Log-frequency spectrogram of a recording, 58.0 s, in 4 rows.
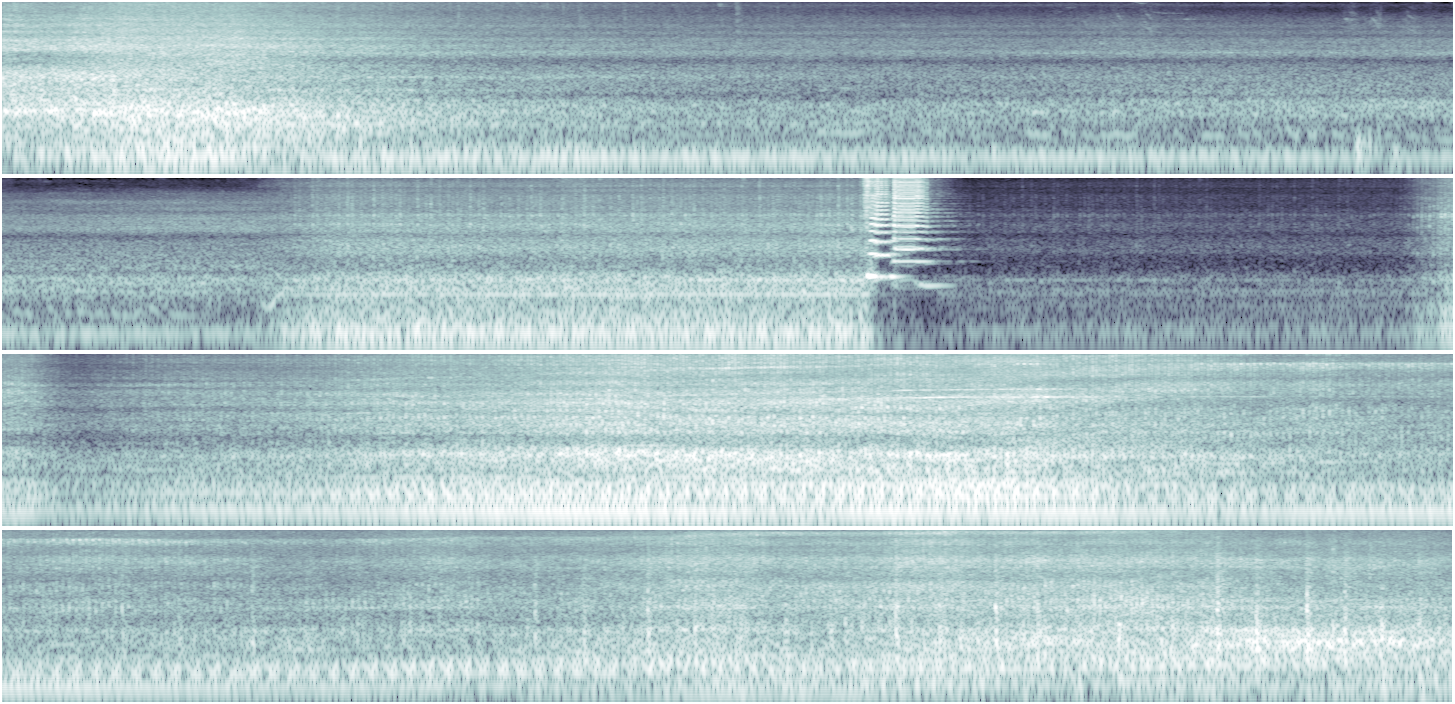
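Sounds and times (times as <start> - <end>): diesel locomotive engine rumble: 0.0 - 58.0
sharp horn blast: 23.1 - 24.2.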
